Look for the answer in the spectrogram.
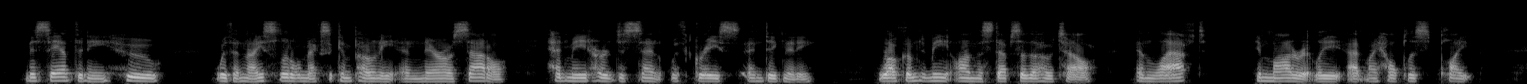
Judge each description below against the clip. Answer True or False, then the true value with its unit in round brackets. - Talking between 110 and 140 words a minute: True (135 wpm)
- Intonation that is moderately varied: False (2.0 semitones)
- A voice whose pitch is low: False (145 Hz)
